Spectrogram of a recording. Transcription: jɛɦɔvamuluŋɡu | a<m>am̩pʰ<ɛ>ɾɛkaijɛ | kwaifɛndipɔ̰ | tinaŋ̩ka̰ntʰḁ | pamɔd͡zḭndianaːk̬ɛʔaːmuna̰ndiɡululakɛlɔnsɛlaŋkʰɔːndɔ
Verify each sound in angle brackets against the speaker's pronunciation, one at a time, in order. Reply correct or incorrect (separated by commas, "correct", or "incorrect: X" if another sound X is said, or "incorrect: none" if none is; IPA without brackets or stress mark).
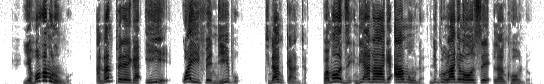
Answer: incorrect: n, correct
